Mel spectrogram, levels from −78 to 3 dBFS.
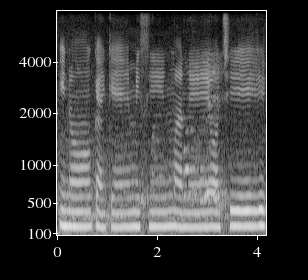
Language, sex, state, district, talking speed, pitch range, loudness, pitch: Odia, female, Odisha, Sambalpur, 85 wpm, 190-200 Hz, -14 LUFS, 195 Hz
